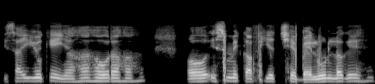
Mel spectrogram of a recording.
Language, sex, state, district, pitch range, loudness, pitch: Hindi, male, Uttar Pradesh, Jyotiba Phule Nagar, 140-155 Hz, -17 LUFS, 150 Hz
